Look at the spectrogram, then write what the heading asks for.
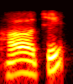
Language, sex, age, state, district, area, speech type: Odia, male, 18-30, Odisha, Kendujhar, urban, conversation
